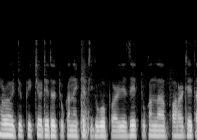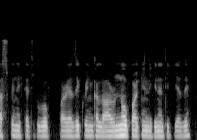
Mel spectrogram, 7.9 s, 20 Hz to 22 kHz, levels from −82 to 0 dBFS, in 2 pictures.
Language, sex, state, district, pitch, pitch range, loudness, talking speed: Nagamese, male, Nagaland, Kohima, 110 Hz, 105-115 Hz, -19 LUFS, 180 wpm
